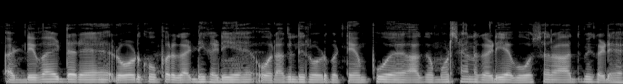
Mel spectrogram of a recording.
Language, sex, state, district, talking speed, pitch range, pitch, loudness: Marwari, male, Rajasthan, Nagaur, 230 wpm, 105-115 Hz, 110 Hz, -21 LUFS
